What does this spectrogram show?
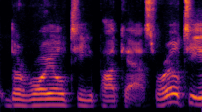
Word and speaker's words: ROYLT: Royalty is spelled RO Y LT and essentially it's an acronym for rest of your lifetime.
